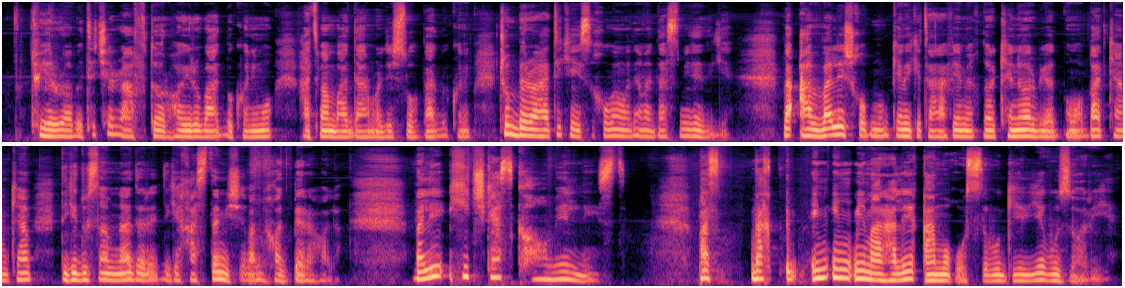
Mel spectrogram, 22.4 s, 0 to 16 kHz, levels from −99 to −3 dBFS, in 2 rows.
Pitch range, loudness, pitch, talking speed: 155-180 Hz, -19 LUFS, 165 Hz, 175 wpm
